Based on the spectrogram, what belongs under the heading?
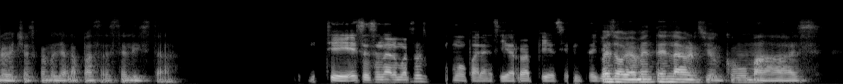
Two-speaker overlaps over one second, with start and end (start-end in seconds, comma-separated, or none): none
